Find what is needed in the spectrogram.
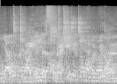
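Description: Tableware clinking as people eat: spoons and chopsticks striking bowls and metal pots, several sharp clinks with the loudest about a second in, over background chatter.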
